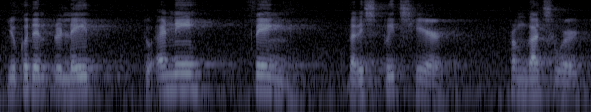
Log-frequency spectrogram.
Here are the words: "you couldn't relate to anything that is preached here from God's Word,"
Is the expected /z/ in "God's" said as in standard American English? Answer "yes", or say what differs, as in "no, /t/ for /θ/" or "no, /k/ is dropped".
no, /s/ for /z/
